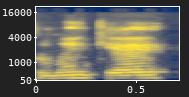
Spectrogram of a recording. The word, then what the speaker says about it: Palenque: I think it's Palenque, Mexico. That's how it's pronounced.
